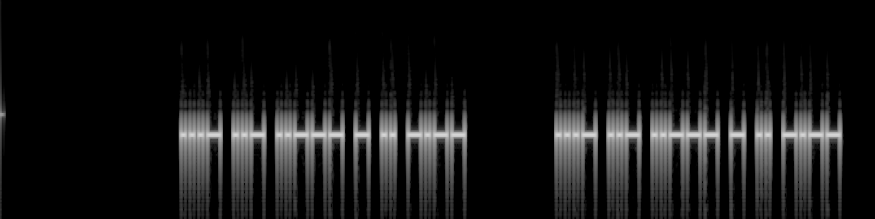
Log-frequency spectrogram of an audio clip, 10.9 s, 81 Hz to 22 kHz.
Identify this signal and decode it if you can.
Morse code, heard as a keyed tone, about 22 wpm, 700 Hz. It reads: VU2TIY VU2TIY
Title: DXCC-100 Call Signs - 6 Characters - Repeated 3x - 22wpm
